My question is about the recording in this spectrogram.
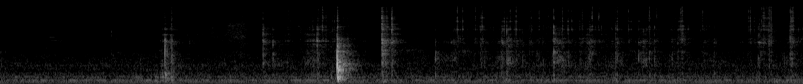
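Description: A wooden rolling pin on a wooden pastry board: a few knocks, the sharpest about three and a half seconds in, then light clicking as it rolls over dough.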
